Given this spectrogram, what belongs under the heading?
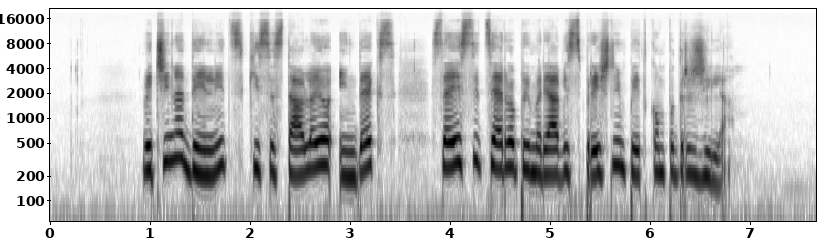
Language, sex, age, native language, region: Slovenian, female, 18-29, Slovenian, Primorsko-notranjska region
